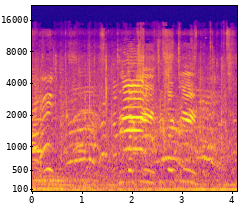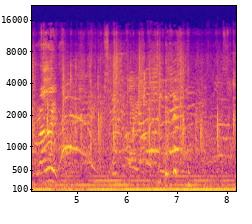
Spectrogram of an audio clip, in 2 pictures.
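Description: Players and spectators calling out and chattering across a softball field, voices rising and falling, over a steady low hum, with a brief low thump about five seconds in.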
